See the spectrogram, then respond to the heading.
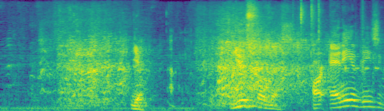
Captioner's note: laughter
